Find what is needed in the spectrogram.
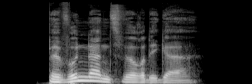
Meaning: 1. comparative degree of bewundernswürdig 2. inflection of bewundernswürdig: strong/mixed nominative masculine singular 3. inflection of bewundernswürdig: strong genitive/dative feminine singular
- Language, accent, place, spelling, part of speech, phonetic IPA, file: German, Germany, Berlin, bewundernswürdiger, adjective, [bəˈvʊndɐnsˌvʏʁdɪɡɐ], De-bewundernswürdiger.ogg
